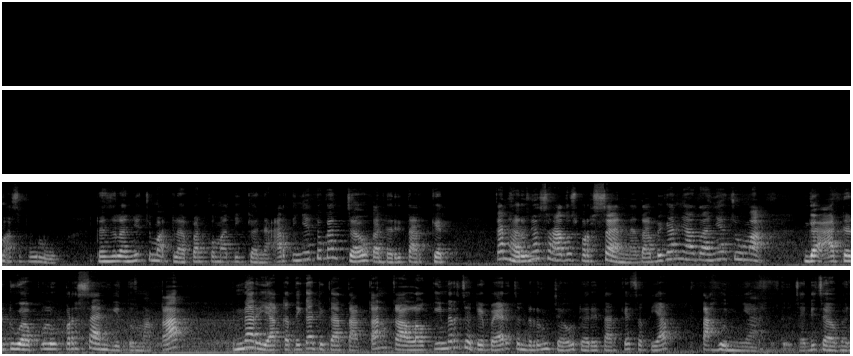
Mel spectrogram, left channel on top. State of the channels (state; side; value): silent; left; digital silence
